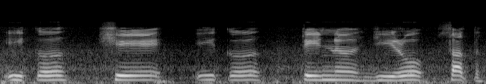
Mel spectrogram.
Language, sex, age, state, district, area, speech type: Punjabi, female, 60+, Punjab, Pathankot, rural, read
